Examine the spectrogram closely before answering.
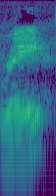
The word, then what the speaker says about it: Ra: Now, I put there Ray. Some people pronounce it Ra.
